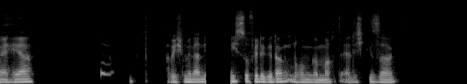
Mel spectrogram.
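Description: At 2.06 s, just after "habe ich mir da", the speech cuts out mid-flow and the output falls silent for about 250 ms, until 2.31 s, when it picks up again with "so viele". This gap is a playback stall, likely caused by the player running out of buffered data or by its playback thread being blocked, so nothing reached the output until it recovered.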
